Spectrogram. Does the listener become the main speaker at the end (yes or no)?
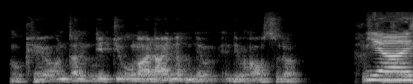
yes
